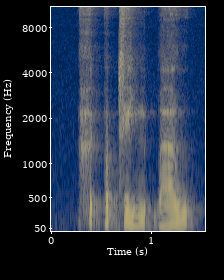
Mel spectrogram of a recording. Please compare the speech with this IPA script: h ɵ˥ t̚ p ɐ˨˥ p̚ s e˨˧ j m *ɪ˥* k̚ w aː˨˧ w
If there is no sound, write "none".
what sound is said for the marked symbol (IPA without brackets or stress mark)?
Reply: ɪ˨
